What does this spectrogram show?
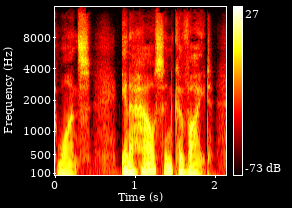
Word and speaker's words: Cavite: Her mother had done something like this once in a house in Cavite, which is pronounced Kah-vee-tay, on a street where the pavement gave out about halfway down.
